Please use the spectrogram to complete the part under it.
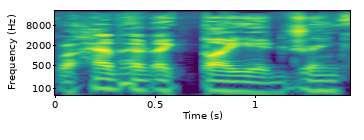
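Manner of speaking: normal talking voice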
